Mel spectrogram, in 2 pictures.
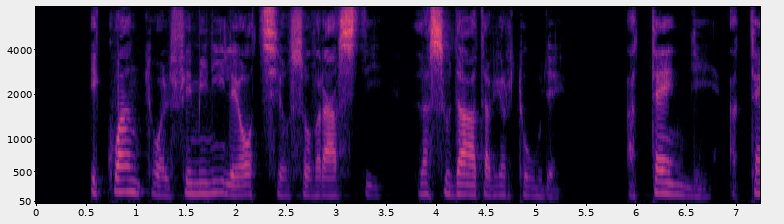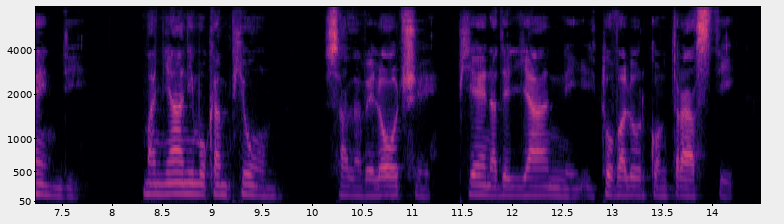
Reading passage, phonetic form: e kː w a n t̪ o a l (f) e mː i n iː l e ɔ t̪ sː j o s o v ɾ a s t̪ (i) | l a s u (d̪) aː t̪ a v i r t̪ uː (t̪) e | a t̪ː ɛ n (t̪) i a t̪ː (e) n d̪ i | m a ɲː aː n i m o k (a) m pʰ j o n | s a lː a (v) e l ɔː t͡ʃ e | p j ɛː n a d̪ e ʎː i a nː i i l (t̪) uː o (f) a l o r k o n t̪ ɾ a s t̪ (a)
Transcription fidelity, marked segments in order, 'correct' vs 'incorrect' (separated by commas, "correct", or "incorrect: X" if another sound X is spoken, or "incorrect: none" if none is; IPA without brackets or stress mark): correct, correct, correct, incorrect: d̪, incorrect: d̪, incorrect: ɛ, correct, correct, correct, incorrect: v, incorrect: i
